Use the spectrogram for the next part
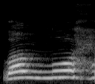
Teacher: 2 ഹർഫുകൾ ഉച്ചരിക്കുന്ന കനം കൊടുക്കുക. ഹ തൊണ്ടയുടെ മധ്യഭാഗത്തു നിന്നാണ് വരുന്നത്. വസത്തുൽ ഹൽക്കിൽ നിന്നും അതിൻ്റെ സൗണ്ടിനെ വ്യക്തമാക്കിയിട്ട് ഉച്ചരിക്കുക.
